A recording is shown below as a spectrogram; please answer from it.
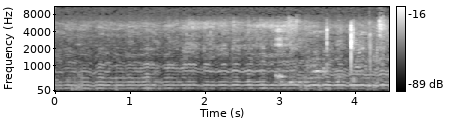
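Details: A black European carpenter bee (Xylocopa violacea), a large hairy bee, drones with a steady, low, rich buzz that holds its pitch throughout.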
